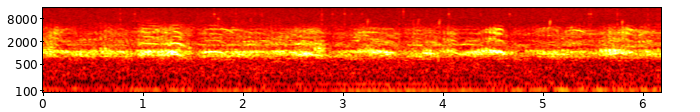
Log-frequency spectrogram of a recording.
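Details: Flock of common cranes migrating south, 9 November 2014; rolling, overlapping trumpeting calls from many birds fill the whole recording, swelling in waves, over a faint low hum.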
